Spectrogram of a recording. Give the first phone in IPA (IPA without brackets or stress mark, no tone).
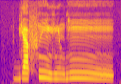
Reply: bʲ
